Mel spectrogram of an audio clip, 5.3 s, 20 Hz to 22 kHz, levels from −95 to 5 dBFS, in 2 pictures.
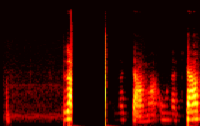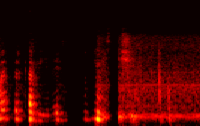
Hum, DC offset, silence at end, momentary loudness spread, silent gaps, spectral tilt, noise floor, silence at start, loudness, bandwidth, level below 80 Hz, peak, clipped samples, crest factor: none; under 0.1%; 1.35 s; 21 LU; 1.13-1.39 s, 3.61-3.74 s; -4 dB/octave; -70 dBFS; 0.85 s; -22 LUFS; 8.8 kHz; -64 dBFS; 0 dBFS; under 0.1%; 26 dB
